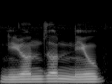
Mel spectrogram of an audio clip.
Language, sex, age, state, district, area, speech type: Assamese, male, 18-30, Assam, Dibrugarh, rural, spontaneous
